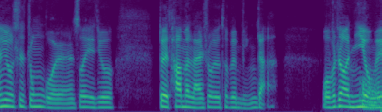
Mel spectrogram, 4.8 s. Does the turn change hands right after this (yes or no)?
no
